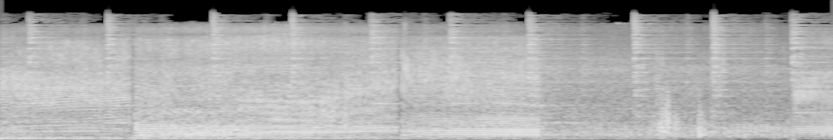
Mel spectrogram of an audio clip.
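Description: Supermoto motorcycle engine revving up in rising runs, each cut off sharply as it shifts gear, then quieter for the last couple of seconds. Music with a steady beat plays underneath.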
